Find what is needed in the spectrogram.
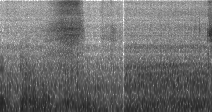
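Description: Motorcycle engine running at low road speed, with wind and road noise on the microphone mounted on the bike; a short hiss about half a second in.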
